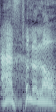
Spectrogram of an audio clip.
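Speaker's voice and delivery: mock emphatic, slow, creaky reading, final words stressed. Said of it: "why you read the last part the loudest?".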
